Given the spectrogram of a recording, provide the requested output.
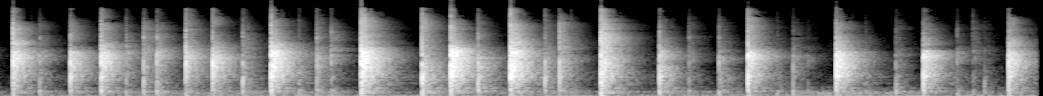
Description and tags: hands.clapping.bright.pattern
pattern of hands clapping, tense palms /patron de palmadas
